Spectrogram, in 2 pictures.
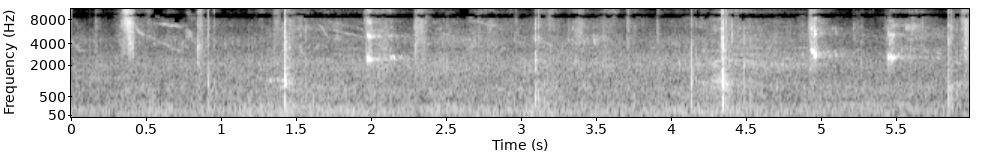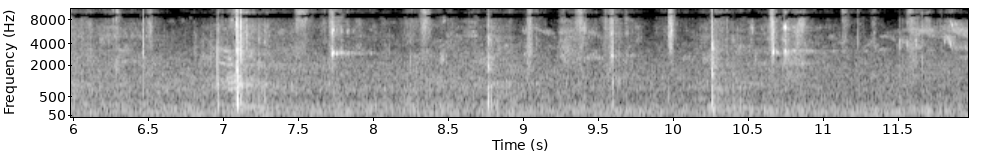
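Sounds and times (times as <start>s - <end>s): racket striking tennis ball: 4.0s - 4.7s, 6.9s - 7.9s.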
